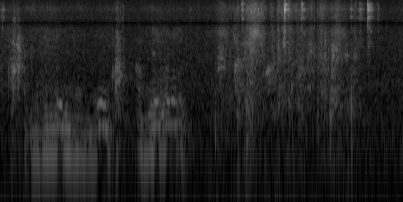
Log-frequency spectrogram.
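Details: Wire-haired dachshund mix playing with a schipperke/dachshund mix companion indoors gives two wavering, low play growls, followed by scuffling and clicking noises.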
